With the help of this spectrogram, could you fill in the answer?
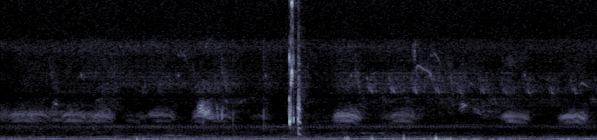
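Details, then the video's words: Black francolin (kala teetar) call: harsh, grating mid-pitched notes repeated in a quick series about every half second, over a steady low hum and one sharp click. "کالا تیتر کی آواز"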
